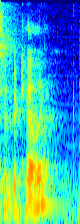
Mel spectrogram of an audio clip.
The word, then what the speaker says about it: Bekele: He set the 5,000 meter world record and the 10,000 meter world record, both the times beating Kenenisa Bekele. – That's the bloke. – That's how the Marathon Training Academy pronounces it. – Okay, well, we'll go with that then.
